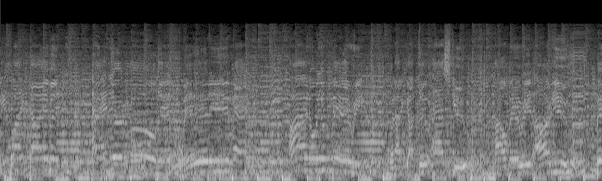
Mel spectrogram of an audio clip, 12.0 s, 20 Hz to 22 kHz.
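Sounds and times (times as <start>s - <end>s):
bass beat: 0.0s - 12.0s
men singing: 0.0s - 12.0s
polka band playing: 0.0s - 12.0s.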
